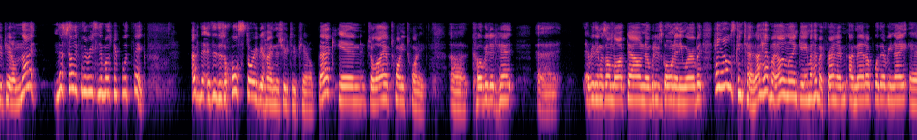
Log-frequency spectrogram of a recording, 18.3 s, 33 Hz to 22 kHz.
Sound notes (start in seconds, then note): 3.8 stammer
